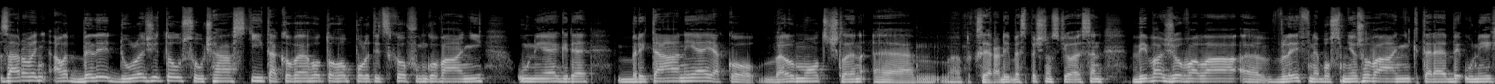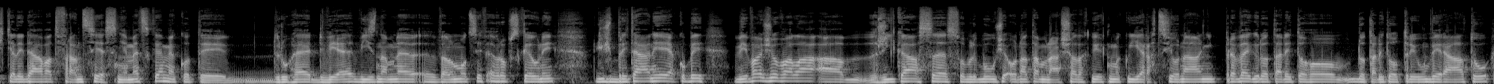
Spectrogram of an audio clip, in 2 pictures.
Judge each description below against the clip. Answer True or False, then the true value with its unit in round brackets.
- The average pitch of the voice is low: True (130 Hz)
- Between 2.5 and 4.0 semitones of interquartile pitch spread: True (2.8 semitones)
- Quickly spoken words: False (130 wpm)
